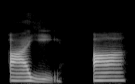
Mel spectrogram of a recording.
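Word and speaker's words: 阿姨: And for a woman, you'd say I a.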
